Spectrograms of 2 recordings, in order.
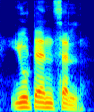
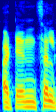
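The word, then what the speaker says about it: utensil: अब जैसे यूटेंसल, तो इसको आप अटेंसल कभी कभी बोल जाते हैं, तो अटेंसल बोलेंगे तो फिर आप प्रोनाउंसिएशन सोचेंगे आ से है, तो आ से है तो फिर आप अन लगाना शुरू करोगे, तो जब अन लगाओगे तो वहीं गलत हो जाएगा।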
